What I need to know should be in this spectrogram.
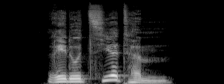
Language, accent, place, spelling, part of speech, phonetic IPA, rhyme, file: German, Germany, Berlin, reduziertem, adjective, [ʁeduˈt͡siːɐ̯təm], -iːɐ̯təm, De-reduziertem.ogg
- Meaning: strong dative masculine/neuter singular of reduziert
